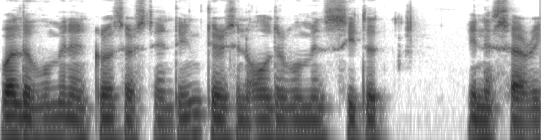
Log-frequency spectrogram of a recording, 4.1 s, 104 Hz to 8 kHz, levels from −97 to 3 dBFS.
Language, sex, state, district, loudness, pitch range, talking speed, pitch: English, male, Nagaland, Kohima, -23 LUFS, 95-105 Hz, 220 wpm, 100 Hz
